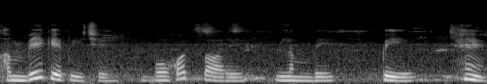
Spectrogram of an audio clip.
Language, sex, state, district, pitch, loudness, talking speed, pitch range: Hindi, female, Chandigarh, Chandigarh, 190 Hz, -17 LUFS, 100 wpm, 175-230 Hz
